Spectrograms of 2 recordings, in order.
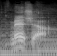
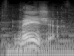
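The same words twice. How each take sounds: First: The first vowel is a single short sound. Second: The first vowel glides from A to E. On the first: The speaker calls it wrong. "some people pronounce it" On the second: The speaker calls it right. "The correct pronunciation is"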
